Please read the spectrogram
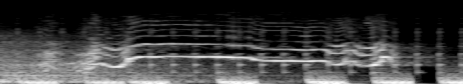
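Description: Intro music with a low, repeating drum beat, over which a single canine howl rises about half a second in, holds, then wavers and drops away near the end.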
